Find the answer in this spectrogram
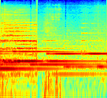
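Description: Electronic keyboard playing sustained chords in a bell-like voice, with a change of chord a little under a second in.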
